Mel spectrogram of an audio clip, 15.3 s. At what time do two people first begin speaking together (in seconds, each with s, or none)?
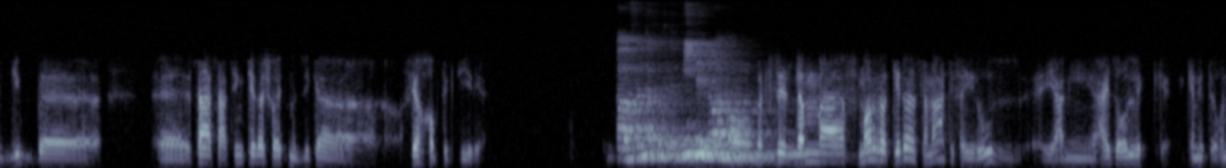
none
